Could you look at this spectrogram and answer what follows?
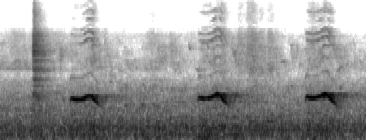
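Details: On a spring dawn, an Asian koel gives three clear, rising two-note whistles, one about every two seconds, with faint high chirps from other birds behind.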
